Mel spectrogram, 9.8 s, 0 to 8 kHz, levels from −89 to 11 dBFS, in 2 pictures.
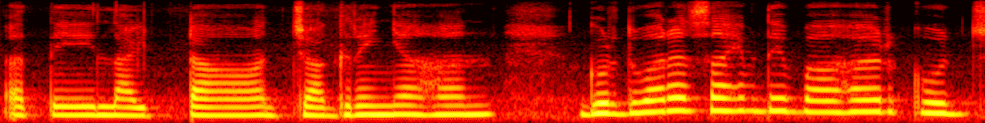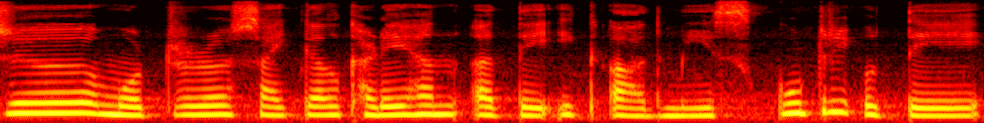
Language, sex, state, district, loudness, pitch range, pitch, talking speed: Punjabi, female, Punjab, Kapurthala, -16 LUFS, 200-245 Hz, 210 Hz, 110 wpm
